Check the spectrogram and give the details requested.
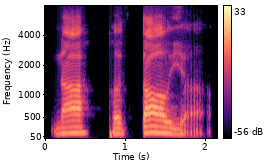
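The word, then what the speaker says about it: Naphtali: is an ancient hebrew the proper pronunciation that would have been called at the time is na pathalia apathy napathalya hebrew word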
